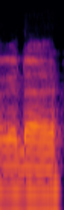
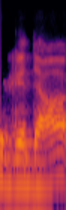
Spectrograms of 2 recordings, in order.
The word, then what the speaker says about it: Gadot: Yeah, Gal Gadot. Okay. It's either Gadot or Gadot. I think you say either way.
